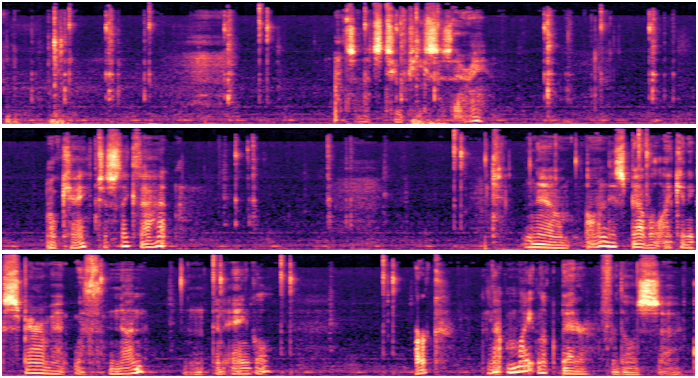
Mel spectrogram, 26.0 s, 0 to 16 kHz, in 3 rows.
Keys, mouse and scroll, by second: 0.1 Tab, 0.4 scroll down 2, 0.7 alt+a, 0.8 middle click, 1.5-1.8 scroll down 2, 1.8 middle click, 3.2 click, 4.3 scroll up 2, 4.5 middle click, 5.2 alt+a, 5.4 middle click, 7.0-7.3 scroll up 2, 7.5 middle click, 8.4 scroll up 2, 9.4-9.9 scroll down 2, 9.9 middle click, 13.0 scroll up 3, 14.3 click, 16.6 click, 18.5 click, 20.0 click, 20.8 click, 24.9 middle click.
